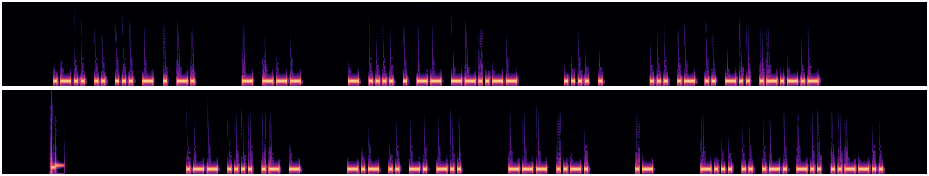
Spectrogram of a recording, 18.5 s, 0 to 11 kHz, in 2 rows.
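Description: A fast, steady stream of Morse code beeps at 35 words per minute on a single mid-pitched tone, sending sentences built from the 400 most common words, grouped into quick bursts with double-length gaps between words and a brief click near the middle. No voices.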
